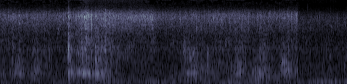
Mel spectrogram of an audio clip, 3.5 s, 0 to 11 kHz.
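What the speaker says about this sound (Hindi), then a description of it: "अब इसमें दही डाल के 5-6 मिनट और भून लेता हूँ" Mutton mixed with yogurt fries and is stirred in a pan while cooking into Lucknow-style nihari, giving a steady, moderately loud hiss with a few brief scraping stirs and no voices.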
